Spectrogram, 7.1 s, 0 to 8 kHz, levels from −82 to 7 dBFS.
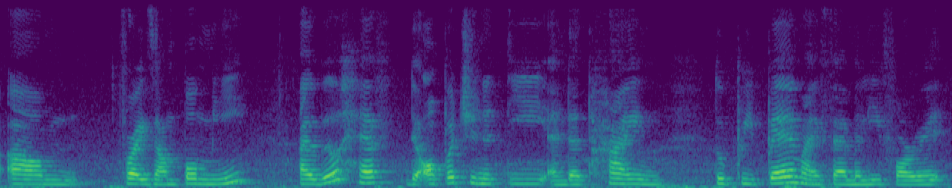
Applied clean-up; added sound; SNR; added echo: none; none; none; none.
